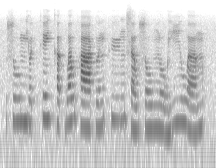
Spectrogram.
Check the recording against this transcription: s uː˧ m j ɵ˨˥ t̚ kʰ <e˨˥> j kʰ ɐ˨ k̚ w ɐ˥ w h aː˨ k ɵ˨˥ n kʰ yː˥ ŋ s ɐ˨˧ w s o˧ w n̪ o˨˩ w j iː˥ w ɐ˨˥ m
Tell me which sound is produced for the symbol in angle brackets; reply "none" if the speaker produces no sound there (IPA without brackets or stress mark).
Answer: e˥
